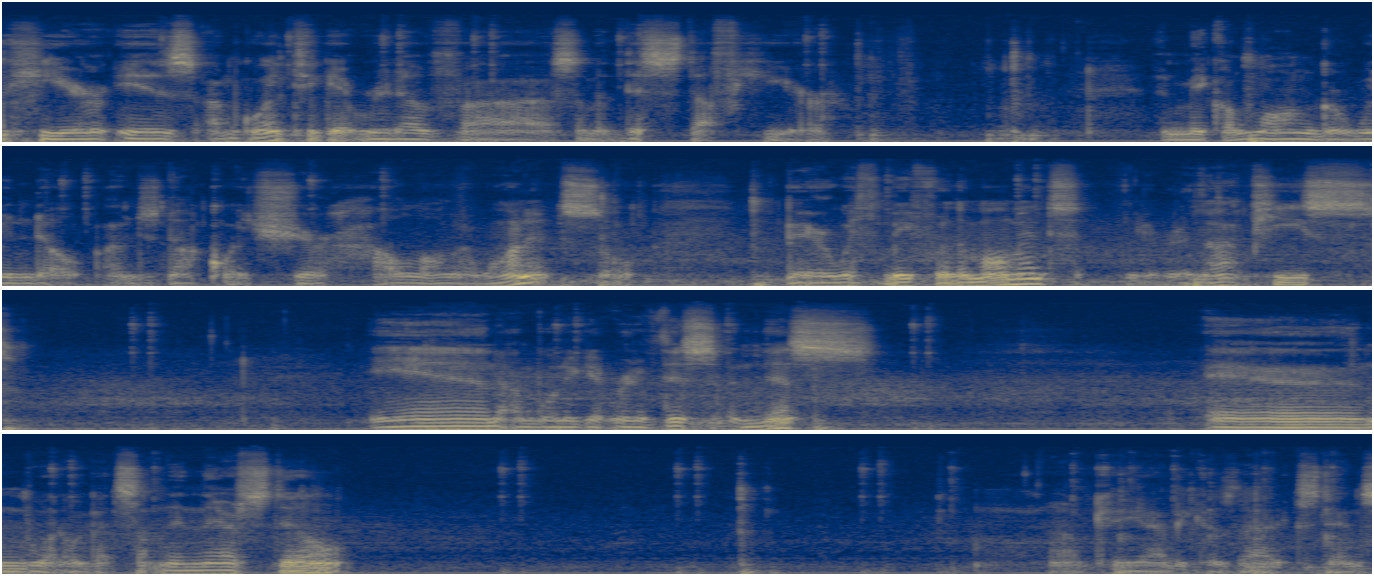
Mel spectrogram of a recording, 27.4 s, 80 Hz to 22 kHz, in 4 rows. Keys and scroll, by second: 0.0 3, 5.0 ctrl+l, 6.2 x, 9.8 ctrl+l, 10.6 x, 12.9 ctrl+l, 13.7 x, 15.8 3, 17.8 x, 20.4 2, 22.1 x, 24.2 x.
